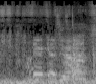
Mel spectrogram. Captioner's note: the laser grid groans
